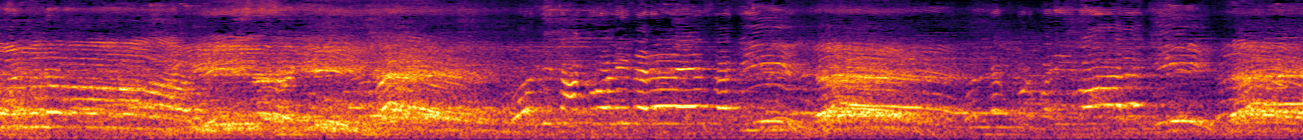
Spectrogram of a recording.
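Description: A crowd of men cheers loudly.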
